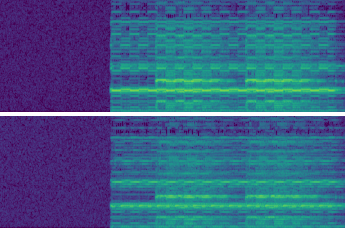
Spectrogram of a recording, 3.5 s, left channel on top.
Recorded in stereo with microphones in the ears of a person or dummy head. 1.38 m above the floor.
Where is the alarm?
80° left, 4 m.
